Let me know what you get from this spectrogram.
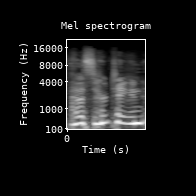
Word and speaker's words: ascertain: I know that the correct pronunciation is ascertain, and then I went and sat back down.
